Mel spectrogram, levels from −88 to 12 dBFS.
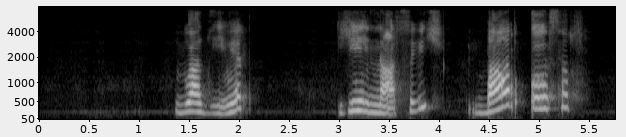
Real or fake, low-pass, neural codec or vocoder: fake; 7.2 kHz; codec, 24 kHz, 1.5 kbps, HILCodec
